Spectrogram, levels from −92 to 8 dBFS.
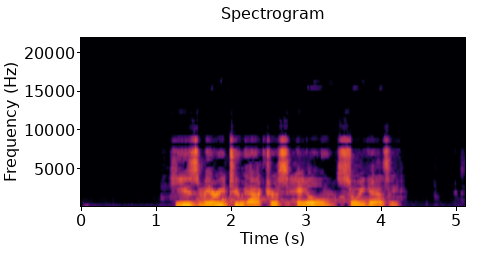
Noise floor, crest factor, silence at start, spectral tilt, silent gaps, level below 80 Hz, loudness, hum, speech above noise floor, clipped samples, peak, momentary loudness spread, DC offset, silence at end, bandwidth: -80 dBFS; 16 dB; 1.2 s; -4.5 dB/octave; none; -68 dBFS; -17 LUFS; none; 64 dB; under 0.1%; -2 dBFS; 9 LU; under 0.1%; 0.9 s; 9.6 kHz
